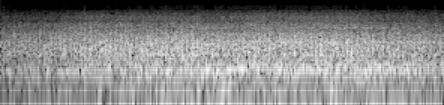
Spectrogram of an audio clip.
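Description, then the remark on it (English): A helicopter drones steadily in the middle of the night while searching back and forth, a dense, continuous rotor-and-engine roar holding at a constant loudness throughout, with no voices. “In the middle of the night, a helicopter could be heard searching back and forth to the south of us.”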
